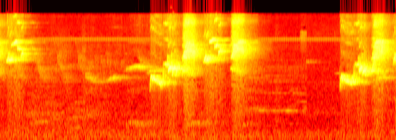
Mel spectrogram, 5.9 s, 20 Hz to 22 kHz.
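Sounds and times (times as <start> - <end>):
orange-sided thrush singing: 0.0 - 4.7.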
